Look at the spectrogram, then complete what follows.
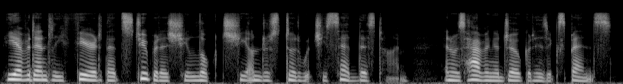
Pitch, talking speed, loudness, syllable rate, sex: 190 Hz, 220 wpm, -20 LUFS, 5.9 syllables/s, female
